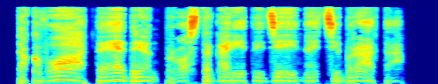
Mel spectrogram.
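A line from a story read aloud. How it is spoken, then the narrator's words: Whisper. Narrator (Russian): шепотом продолжил он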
